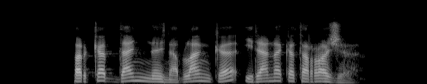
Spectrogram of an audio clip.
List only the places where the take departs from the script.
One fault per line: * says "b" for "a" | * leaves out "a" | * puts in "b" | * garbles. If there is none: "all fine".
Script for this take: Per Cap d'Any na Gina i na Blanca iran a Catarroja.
* leaves out "Gina"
